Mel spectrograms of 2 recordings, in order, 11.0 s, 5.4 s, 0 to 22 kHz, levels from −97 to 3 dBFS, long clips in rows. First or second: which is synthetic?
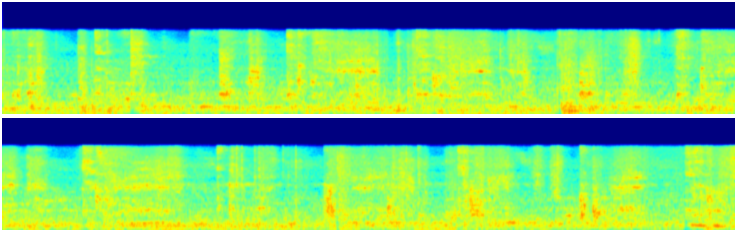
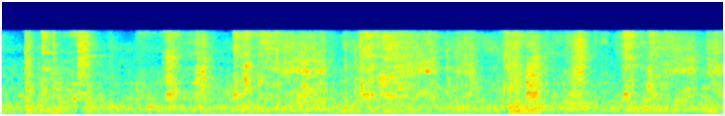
first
